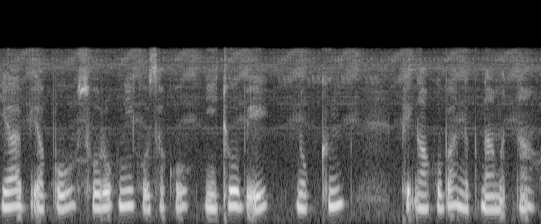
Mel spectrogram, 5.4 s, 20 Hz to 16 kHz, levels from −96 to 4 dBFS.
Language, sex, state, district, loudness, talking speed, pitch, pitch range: Garo, female, Meghalaya, West Garo Hills, -18 LUFS, 100 wpm, 215 Hz, 200-230 Hz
